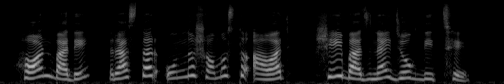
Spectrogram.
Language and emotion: Bengali, neutral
